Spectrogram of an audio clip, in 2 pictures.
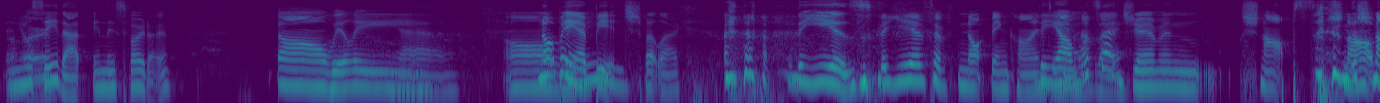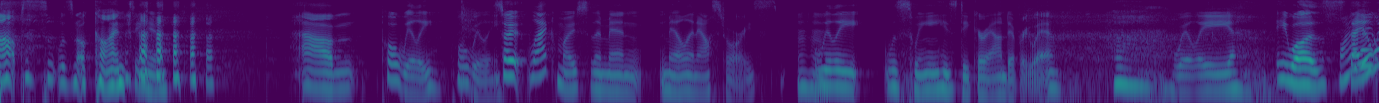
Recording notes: This is Part 1 of our sold out Melbourne live show held at Chapel Off Chapel.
